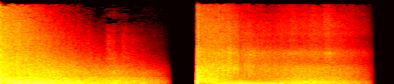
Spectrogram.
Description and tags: Railgun - Extremely LOUD Cannon
army, experimental, explosion, explosive, magnetic, military, projectile, railgun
